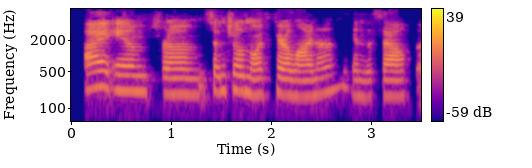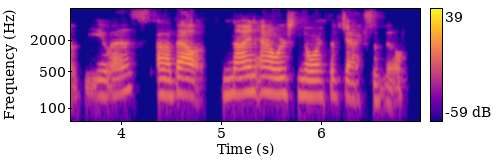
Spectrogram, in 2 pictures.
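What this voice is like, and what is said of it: American accent. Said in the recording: “I'm guessing from your accent that you're from the US”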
